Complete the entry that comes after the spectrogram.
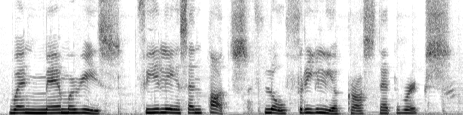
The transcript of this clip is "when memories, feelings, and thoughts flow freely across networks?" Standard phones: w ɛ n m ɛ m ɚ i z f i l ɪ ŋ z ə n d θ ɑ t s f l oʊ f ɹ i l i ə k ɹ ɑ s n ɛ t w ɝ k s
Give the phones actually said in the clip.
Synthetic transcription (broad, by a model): w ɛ n m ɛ m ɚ i s f i l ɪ ŋ s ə n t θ ɑ t s f l oʊ f ɹ i l i ə k ɹ ɑ s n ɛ t w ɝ k s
